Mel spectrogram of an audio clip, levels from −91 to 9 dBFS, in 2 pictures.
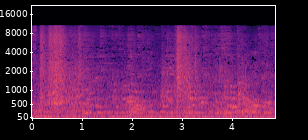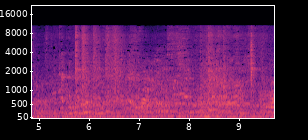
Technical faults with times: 0.00-9.71 Vorbis compression

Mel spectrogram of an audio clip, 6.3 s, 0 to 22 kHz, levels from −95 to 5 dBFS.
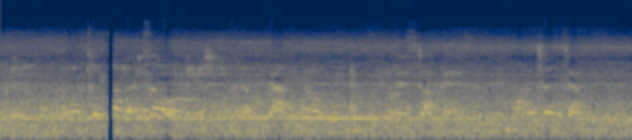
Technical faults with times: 1.03-1.14 damaged data in a compressed stream

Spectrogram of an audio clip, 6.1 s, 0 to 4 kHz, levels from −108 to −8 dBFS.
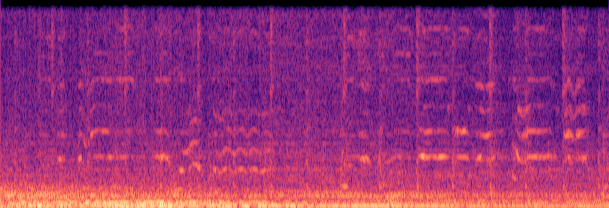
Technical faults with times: none

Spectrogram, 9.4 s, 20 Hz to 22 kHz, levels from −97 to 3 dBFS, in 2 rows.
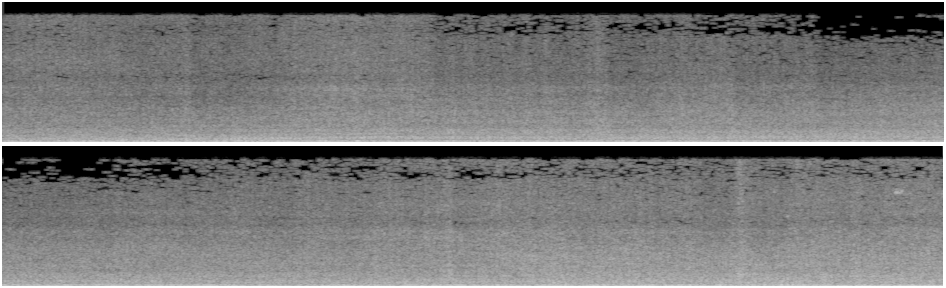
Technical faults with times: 0.00-9.42 generation loss

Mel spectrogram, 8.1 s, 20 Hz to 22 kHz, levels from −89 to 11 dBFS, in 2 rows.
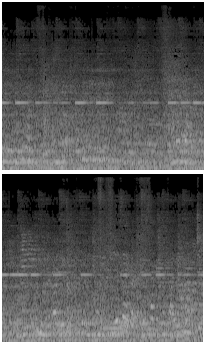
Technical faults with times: none

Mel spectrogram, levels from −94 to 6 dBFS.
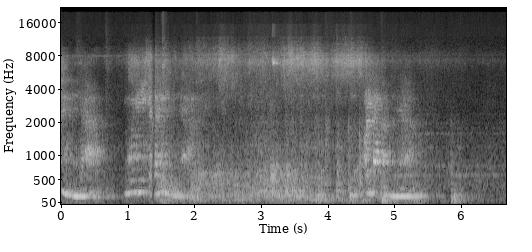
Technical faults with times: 1.35-1.41 burst of packet loss

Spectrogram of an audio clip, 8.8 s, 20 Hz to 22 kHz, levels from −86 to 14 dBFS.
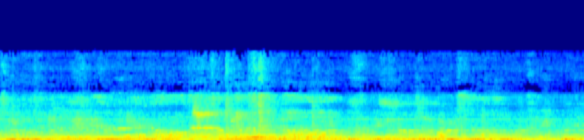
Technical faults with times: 2.81 damaged data in a compressed stream
4.88 damaged data in a compressed stream

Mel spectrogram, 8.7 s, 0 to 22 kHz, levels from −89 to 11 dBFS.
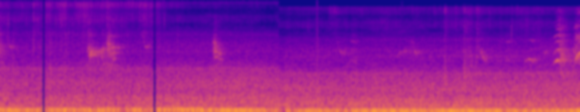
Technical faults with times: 0.64-0.68 block of digital silence
2.31-2.34 block of digital silence
4.19-8.71 section at the wrong speed
4.76 block of digital silence
6.03 block of digital silence

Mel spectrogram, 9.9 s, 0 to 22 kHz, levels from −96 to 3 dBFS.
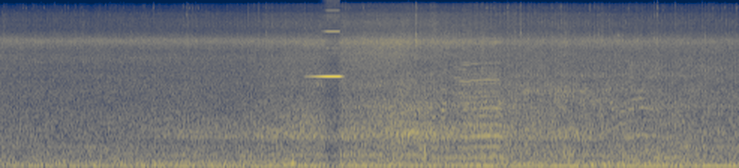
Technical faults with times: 4.06-4.62 loudspeaker feedback squeal

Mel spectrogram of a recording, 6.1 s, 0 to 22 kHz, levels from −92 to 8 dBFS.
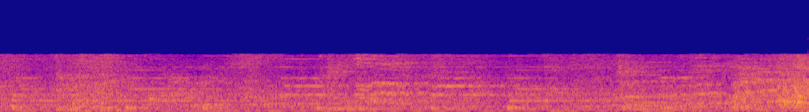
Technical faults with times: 0.00-6.07 MP3 compression

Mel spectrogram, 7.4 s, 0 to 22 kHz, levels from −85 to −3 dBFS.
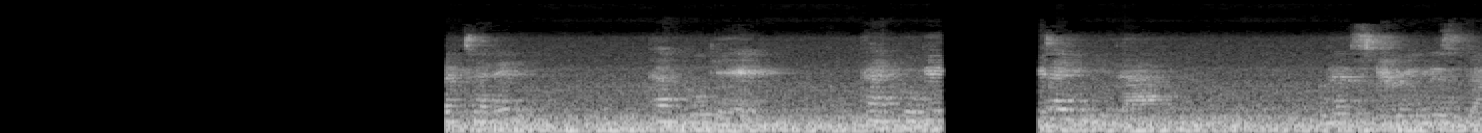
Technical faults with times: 0.00-2.22 audio dropout to silence
4.69-5.23 digital broadcast dropout

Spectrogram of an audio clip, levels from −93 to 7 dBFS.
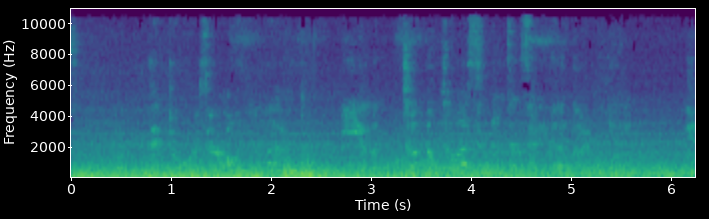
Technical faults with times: none

